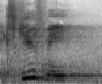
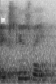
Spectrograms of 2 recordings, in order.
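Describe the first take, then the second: First: "excuse me" drawn out slowly and louder, not meant; New York excuse me. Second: Said in the usual way. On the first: Shown as a demonstration. Composer showing kids the New York "excuse me", drawn out and louder. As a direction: stretch "excuse me" out slow and loud, like get out of my way. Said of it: "In New York, you say". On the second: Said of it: "Most places you say".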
